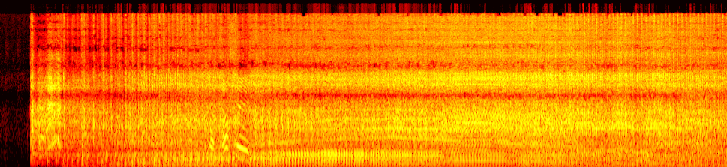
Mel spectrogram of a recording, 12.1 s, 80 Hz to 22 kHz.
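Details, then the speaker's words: Westwood Gazelle W11 ride-on mower engine, spark plug found completely sooted: catches after brief cranking into a loose, slightly uneven chuffing run, bogging under load; rich running mixture from the carburetor. "the spark plug was that completely suited up so I was definitely running farty rich"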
